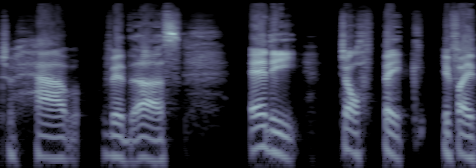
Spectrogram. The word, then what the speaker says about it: Tofpik: we are honored to have with us Eddie Topek if I pronounce it right. That's correct. My name is Eddie Topek.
